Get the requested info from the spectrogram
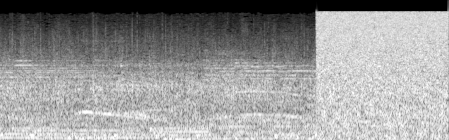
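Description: Stadium crowd noise from a football match broadcast, then about three seconds in a sudden, much louder hiss of TV static that cuts in and holds steady.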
